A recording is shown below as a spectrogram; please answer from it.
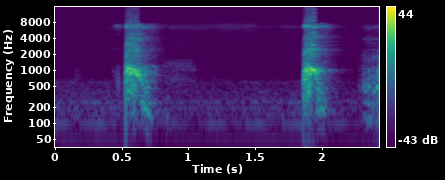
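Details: A pug demanding his toy with two loud, abrupt yelping barks about a second and a half apart, followed by the start of a third, over a low indoor hum.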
